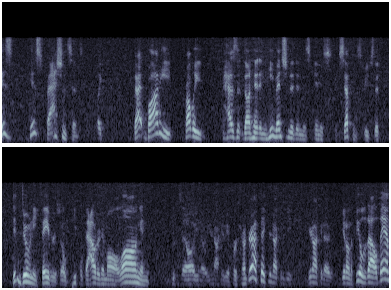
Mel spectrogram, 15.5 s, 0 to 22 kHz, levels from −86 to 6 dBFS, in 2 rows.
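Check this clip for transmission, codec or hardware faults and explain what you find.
The main trouble here is the noise suppressor: it's working hard and both leaves its own texture and eats bits of the speech. Above about 8 kHz there's nothing, which fits a wideband call codec.

Noise suppressor artifacts run through the whole clip. The suppressor pulls down whatever bands it reads as steady noise by about 18 dB, frame by frame. So the background dips between phrases and swells back under the voice.

Speech cut by the noise suppressor shows up five times: 1.3 to 1.6 s, 5.6 to 7.47 s (after "done it and he", before "it didn't do him"), 8.53 to 9.84 s (after "didn't do him any", before "all along and"), 11.04 to 13.53 s (right after "all along and"), and 13.86 to 15.29 s. The suppressor mistook quieter speech for noise and dropped it by about 14 to 19 dB. Endings and soft consonants come out swallowed. 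The worst stretch is around 11 to 13.5 s, where roughly a second of speech goes faint.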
